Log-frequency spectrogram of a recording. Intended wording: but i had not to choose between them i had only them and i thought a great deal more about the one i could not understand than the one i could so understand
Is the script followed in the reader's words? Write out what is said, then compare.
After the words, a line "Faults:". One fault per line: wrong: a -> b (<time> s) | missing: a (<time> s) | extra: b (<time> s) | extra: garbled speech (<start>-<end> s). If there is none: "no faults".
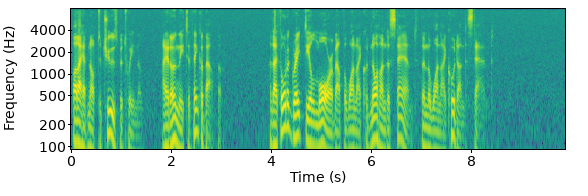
but i had not to choose between them i had only to think about them and i thought a great deal more about the one i could not understand than the one i could understand
Faults:
extra: to think about (2.3 s)
missing: so (7.7 s)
